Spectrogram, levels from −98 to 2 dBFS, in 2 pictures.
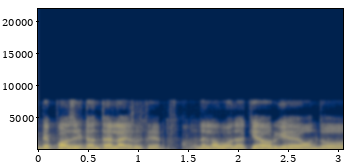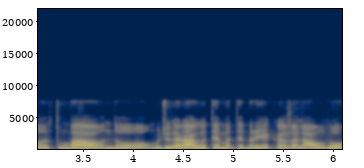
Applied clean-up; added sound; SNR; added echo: neural mask model DeepFilterNet 3.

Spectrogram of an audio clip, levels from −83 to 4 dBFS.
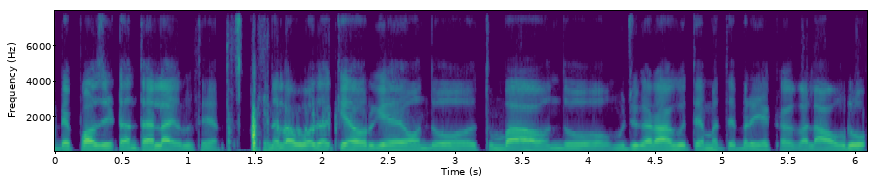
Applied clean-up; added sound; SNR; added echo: neural diffusion model UNIVERSE++.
